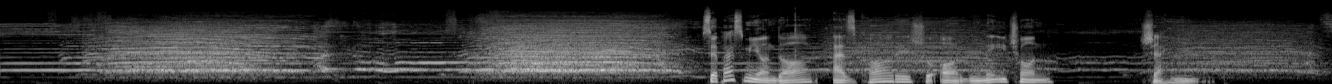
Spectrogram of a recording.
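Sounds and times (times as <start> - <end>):
mourners shouting in response to a chant leader: 0.0 - 13.3
speech: 7.1 - 10.6, 11.4 - 12.2.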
